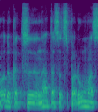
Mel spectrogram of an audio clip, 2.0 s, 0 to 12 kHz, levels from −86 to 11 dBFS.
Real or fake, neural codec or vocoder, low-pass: real; none; 10.8 kHz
